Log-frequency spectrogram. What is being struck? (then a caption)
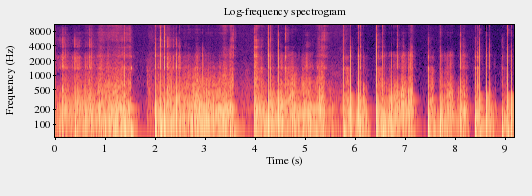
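Small wooden spoon. A small, solid red-stained wooden spoon held over a fluffy microphone is tapped and scratched along its bowl and handle with long acrylic nails. Dense, low, rustling scrapes alternate with sharp taps, broken by brief silent gaps.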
